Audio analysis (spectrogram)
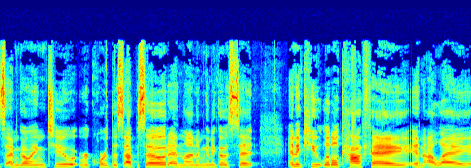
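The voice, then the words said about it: Raspy, nasal voice. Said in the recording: “my voice is raspy or nasally or just off today. It doesn't normally sound like this. I kind of like the raspiness”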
